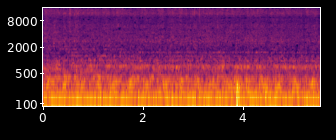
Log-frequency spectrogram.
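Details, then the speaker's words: Kenmore top-load washer draining its first rinse: steady, low drain pump hum with water rushing out, running evenly with no grinding or rattle, normal operation. "here we go draining the first rinse load out here"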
